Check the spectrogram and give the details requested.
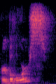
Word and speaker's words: herbivore: we can talk about herbivores carnivores or omnivores now an herbivore and note the spelling h.e.r.b.i.e o ar e the H is silent it is herb not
